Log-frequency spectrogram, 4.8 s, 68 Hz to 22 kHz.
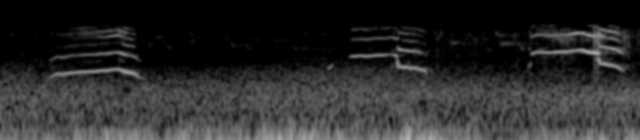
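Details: Young Bonelli's eagle in Els Ports Natural Park, Catalonia, on 19 June, begging its mother for help eating a toad the father delivered, before the female feeds it: three thin, whistled squeals, each falling sharply, over low wind rumble.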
